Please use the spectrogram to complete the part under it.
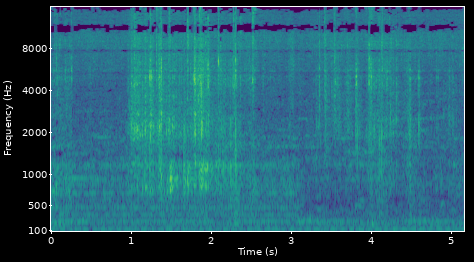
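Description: Ice cubes clatter and rattle into a plastic cup.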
